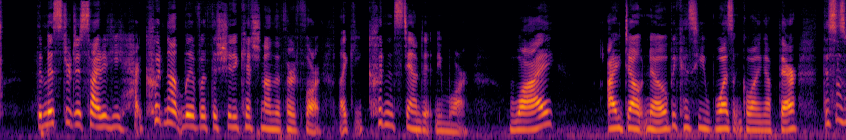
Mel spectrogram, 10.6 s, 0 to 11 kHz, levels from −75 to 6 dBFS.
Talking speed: 185 wpm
